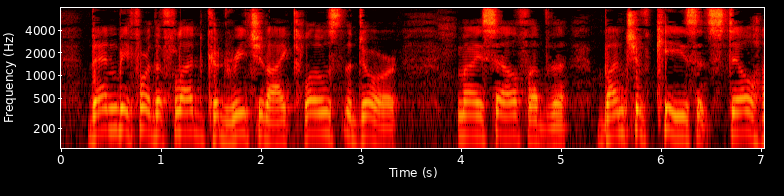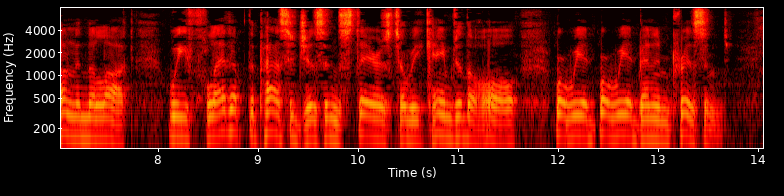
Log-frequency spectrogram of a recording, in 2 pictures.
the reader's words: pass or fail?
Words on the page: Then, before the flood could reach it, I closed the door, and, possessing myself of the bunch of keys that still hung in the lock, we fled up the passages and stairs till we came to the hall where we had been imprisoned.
fail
